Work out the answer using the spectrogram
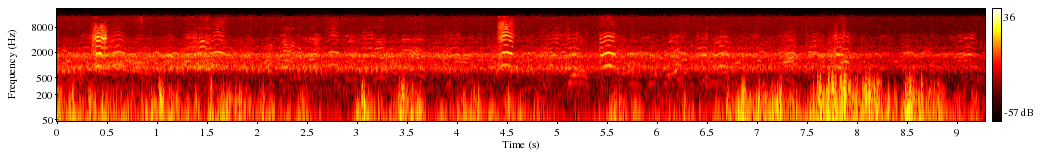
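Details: Wild snow geese by the hundreds take off from cornfields on the north side of Bosque del Apache preserve before sunset in January 2014; massed overlapping squawking with sharper individual honks standing out, over low rumbling wind or wingbeat noise.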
